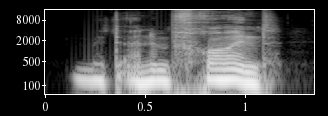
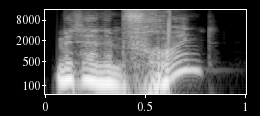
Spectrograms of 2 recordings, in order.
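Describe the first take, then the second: First: Slow, "Freund" falling to rest; slowly turning the word over; musing statement. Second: "Freund" lifted into a questioning rise; disbelieving echo of a word; asking. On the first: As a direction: let "Mit einem Freund." settle downward on "Freund". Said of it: "statement take of the repeated phrase". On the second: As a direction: let "Mit einem Freund?" climb on "Freund" as a question. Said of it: "question take of the repeated phrase". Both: A narrator's reading.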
